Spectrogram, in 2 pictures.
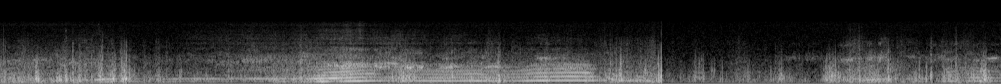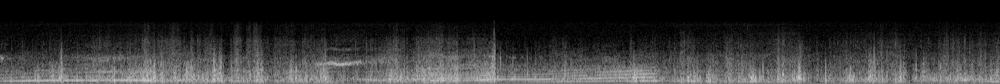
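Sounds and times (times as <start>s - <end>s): car engine revving: 0.0s - 6.6s, 8.2s - 17.3s
wind buffeting microphone: 0.0s - 20.0s.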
